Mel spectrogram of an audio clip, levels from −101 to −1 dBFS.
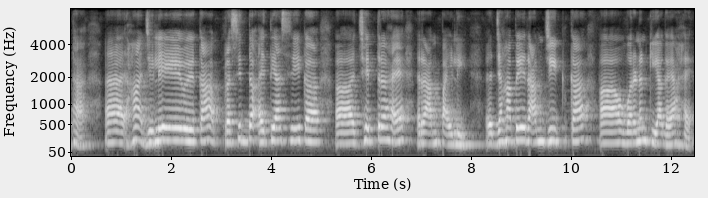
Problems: background sounds at intervals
